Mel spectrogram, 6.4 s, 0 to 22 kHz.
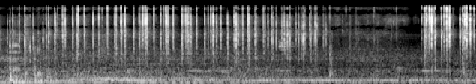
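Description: Long white acrylic nails rapidly tap and scratch a clear plastic Glade rose air freshener bottle with a spray cap, about 460 ml, hollow and partly filled with liquid, lying on its side. Fast, irregular, crisp clicks and bright scratchy bursts run continuously over a steady low hum.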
